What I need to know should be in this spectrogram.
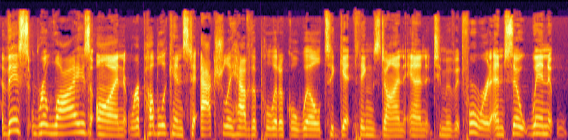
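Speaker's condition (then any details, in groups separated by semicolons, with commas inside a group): No condition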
